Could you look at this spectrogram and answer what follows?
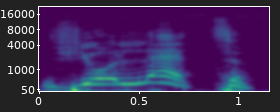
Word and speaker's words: violette: The T is silent, while the feminine is vet. Vet. We have violet. Violet. The feminine is violette.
